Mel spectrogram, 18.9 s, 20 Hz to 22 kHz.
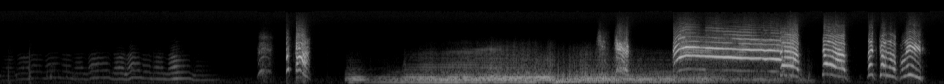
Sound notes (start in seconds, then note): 6.9 ominous instrumental music; 13.4 woman screams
